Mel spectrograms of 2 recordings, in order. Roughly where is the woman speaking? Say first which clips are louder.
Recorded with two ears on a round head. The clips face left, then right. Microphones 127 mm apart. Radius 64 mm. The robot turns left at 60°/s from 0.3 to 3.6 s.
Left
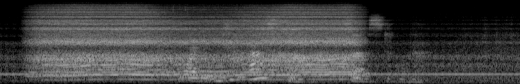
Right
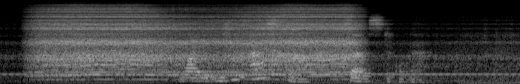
Left 2 dB; left.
